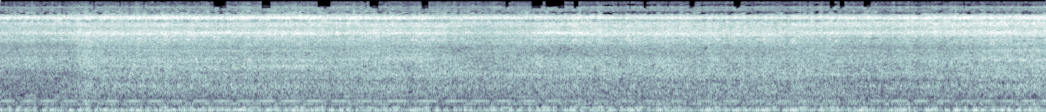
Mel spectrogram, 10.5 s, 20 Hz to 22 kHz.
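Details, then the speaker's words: 1966 Pontiac GTO convertible V8 after a white-smoke repair (water was getting into a cylinder). The rumble is deep, even and steady, with no misses or knocks. Slight blue smoke comes from work contamination; there is no longer white smoke. Normal running. "she sounds good well that's a result you can see us when we rubbed it there was a little bit of blue smoke coming out i'm not concerned about that"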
